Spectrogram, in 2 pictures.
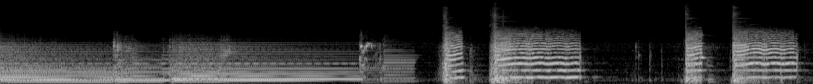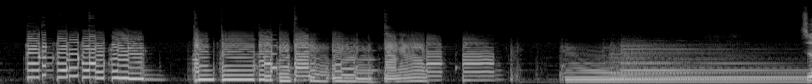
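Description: Electric guitar through a lo-fi, saturated, fuzzy chorus pedal with the saturation knob maxed: sustained chords, then choppy plucked notes and bends with wobbling, distorted warble, played alone and fairly loud.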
